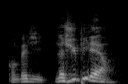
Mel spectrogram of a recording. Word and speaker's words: Jupiler: Oh, prononciation la Non, ça se prononce Jupiler.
